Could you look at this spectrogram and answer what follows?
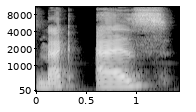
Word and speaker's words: Macca's: i remember this one that guy macca's pronounced mac as okay thank you for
